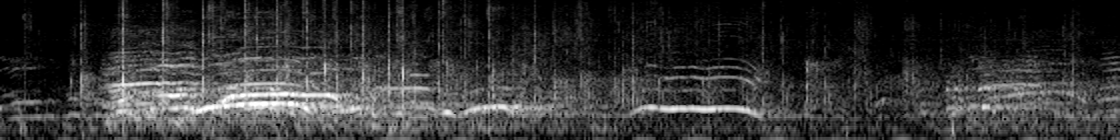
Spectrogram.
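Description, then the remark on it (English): A crowd cheers and claps for a short race run by participants carrying extra weight, with excited high-pitched shouts rising and falling over a steady patter of scattered applause that keeps up throughout, loudest early on. “Cheer them on.”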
